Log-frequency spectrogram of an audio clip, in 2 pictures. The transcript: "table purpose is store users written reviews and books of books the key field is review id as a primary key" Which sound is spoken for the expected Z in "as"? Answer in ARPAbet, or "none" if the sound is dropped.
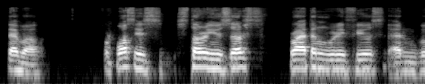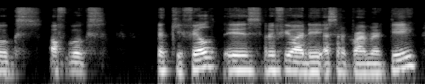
S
